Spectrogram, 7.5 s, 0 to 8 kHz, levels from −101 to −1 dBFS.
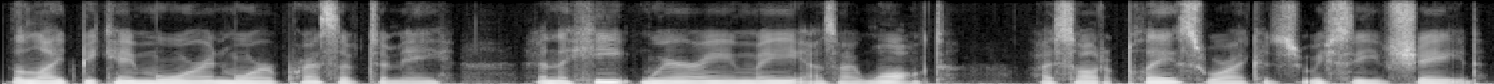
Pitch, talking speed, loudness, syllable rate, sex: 160 Hz, 210 wpm, -15 LUFS, 6.0 syllables/s, female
